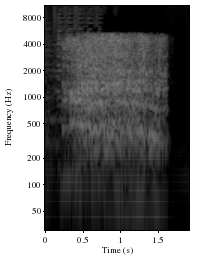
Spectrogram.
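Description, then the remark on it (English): A wolfman lets out one loud, rough, snarling growl that holds steady for about a second and a half before cutting off abruptly. Nobody speaks. “Something growled.”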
